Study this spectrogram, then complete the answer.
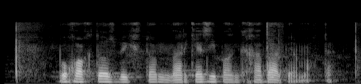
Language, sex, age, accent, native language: Uzbek, male, 12-17, Qoraqalpog'iston, Uzbek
